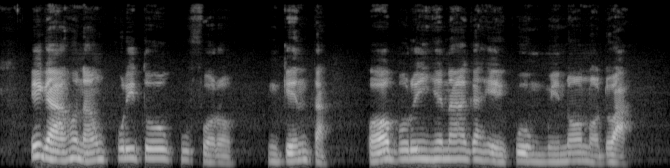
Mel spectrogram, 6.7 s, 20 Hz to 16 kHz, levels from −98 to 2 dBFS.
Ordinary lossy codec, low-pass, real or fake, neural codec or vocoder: none; 14.4 kHz; fake; vocoder, 44.1 kHz, 128 mel bands every 512 samples, BigVGAN v2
